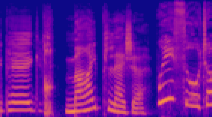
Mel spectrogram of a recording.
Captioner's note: oinks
